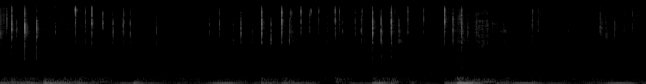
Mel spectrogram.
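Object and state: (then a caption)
Plastic lipstick tube tapped with nails. A slim pink and black plastic Essence liquid lipstick tube, held above a table, is tapped and scratched with long acrylic nails. A rapid, uneven run of crisp, bright plastic clicks is heard, each dying away almost instantly, with soft scratchy rustling between taps over a faint low hum.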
